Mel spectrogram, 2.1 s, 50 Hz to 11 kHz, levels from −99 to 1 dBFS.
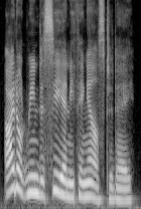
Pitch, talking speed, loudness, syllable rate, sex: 190 Hz, 255 wpm, -17 LUFS, 6.3 syllables/s, female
